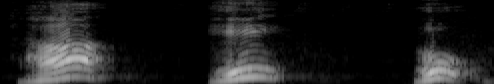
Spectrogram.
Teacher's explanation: اقصائی حلق جو حلق کا سینے کی طرف والا حصہ ہے وہاں سے اس کا مخرج ہے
